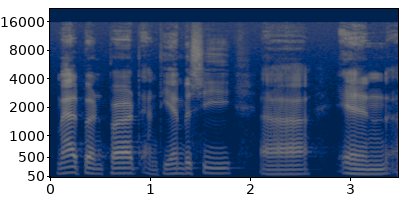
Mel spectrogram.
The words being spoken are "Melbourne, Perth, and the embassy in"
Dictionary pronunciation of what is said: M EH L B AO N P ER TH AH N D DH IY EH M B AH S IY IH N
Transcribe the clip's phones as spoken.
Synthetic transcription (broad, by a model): M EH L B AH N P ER T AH N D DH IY EH M B AH S IY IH N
